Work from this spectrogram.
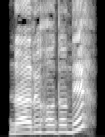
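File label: story, Japanese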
